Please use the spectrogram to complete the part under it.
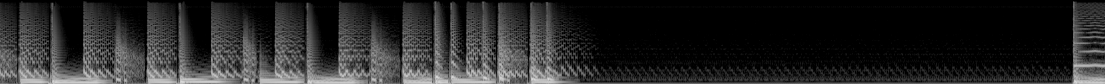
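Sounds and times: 
MOS6581R4 chip synthesizer bass: 0.2 - 5.9, 10.8 - 11.0.

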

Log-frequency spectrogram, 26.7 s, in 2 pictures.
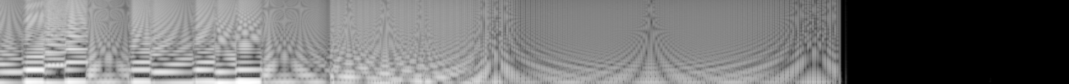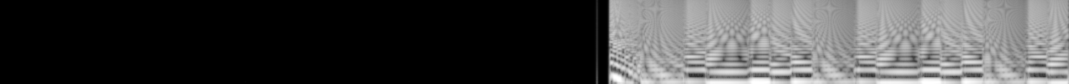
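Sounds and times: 
funk rock music on CSG8580R5: 0.0 - 10.5, 21.0 - 26.7.

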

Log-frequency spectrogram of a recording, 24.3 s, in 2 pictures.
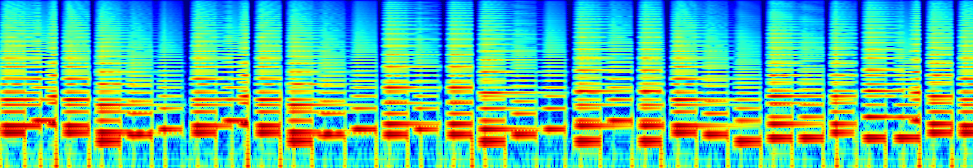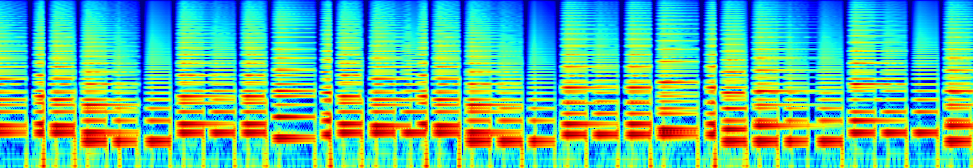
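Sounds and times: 
MOS6581R4 chiptune music: 0.0 - 24.3.

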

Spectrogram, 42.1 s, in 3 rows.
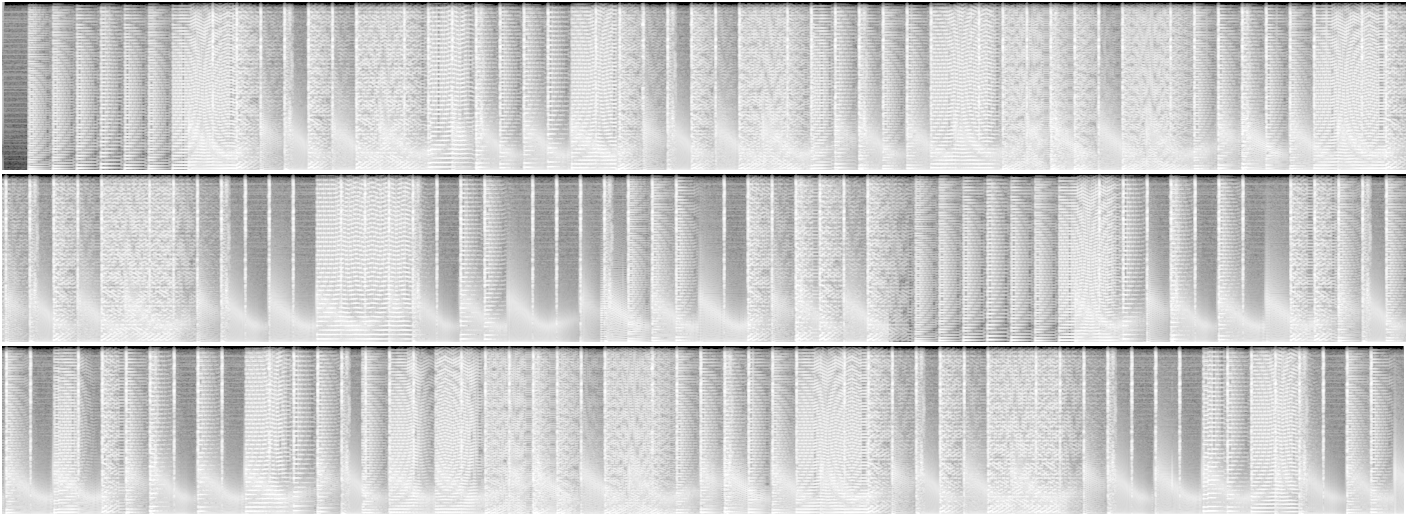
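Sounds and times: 
funk music: 0.4 - 42.1.

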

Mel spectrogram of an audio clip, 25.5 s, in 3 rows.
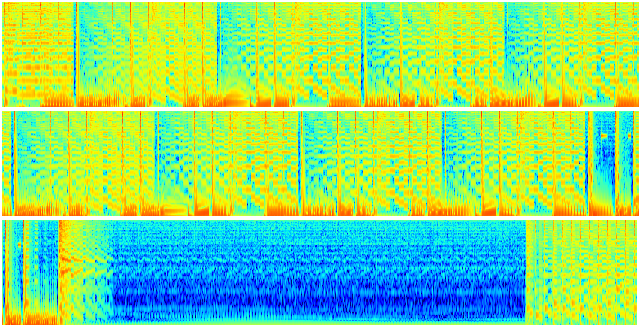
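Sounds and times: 
simple melody on MOS6581R4: 0.5 - 18.4.

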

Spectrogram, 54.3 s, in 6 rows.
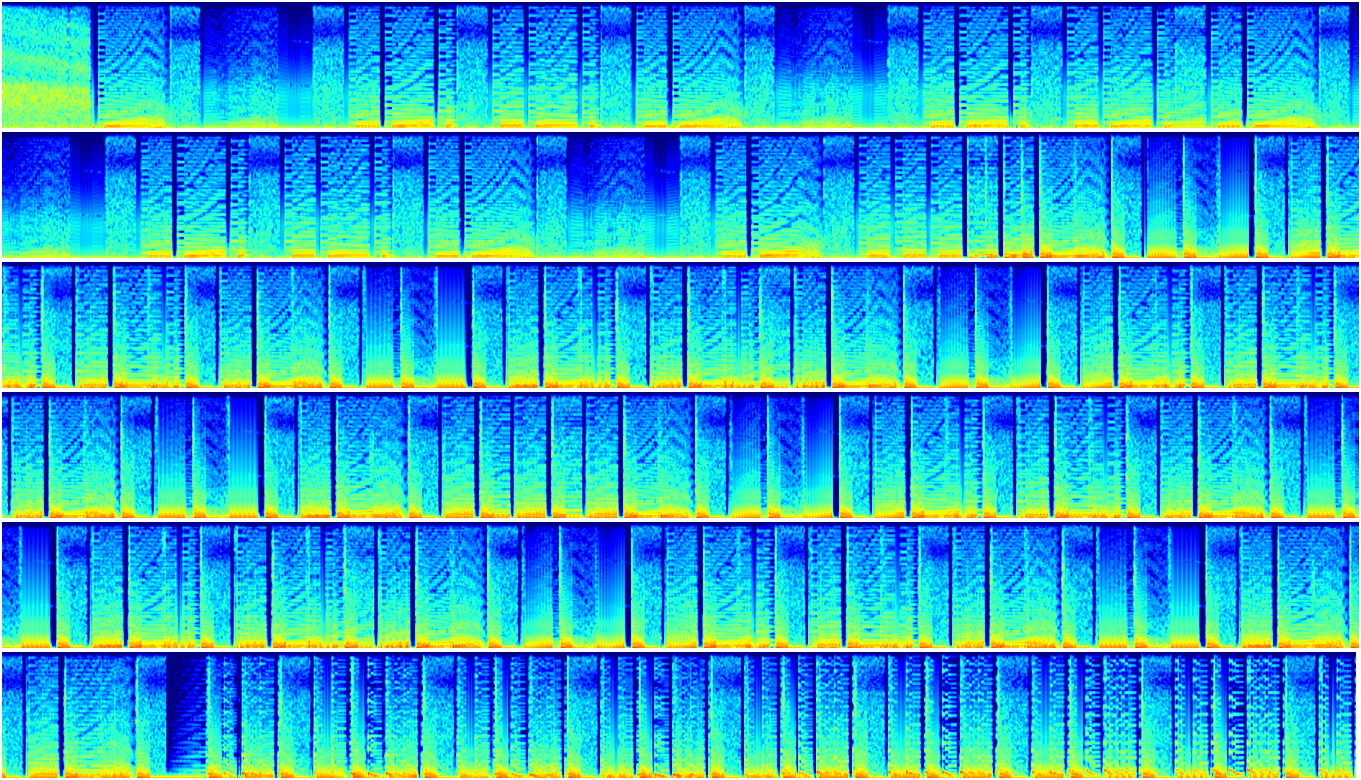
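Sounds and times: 
trance music on a SID MOS6581R3 chip: 0.2 - 54.2.

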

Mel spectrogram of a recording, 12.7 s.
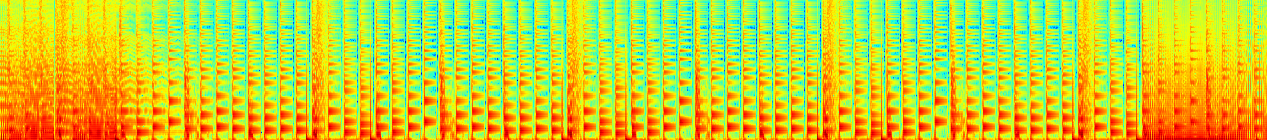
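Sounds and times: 
chiptune intro music on a MOS6581R3 SID chip: 0.0 - 3.3, 4.1 - 12.6.

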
